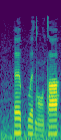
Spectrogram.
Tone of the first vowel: high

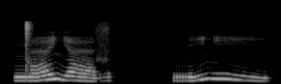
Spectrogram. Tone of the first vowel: rising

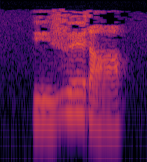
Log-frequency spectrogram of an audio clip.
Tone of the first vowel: low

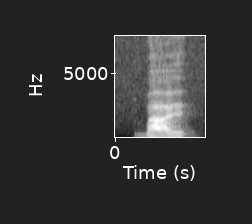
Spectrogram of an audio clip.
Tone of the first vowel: low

